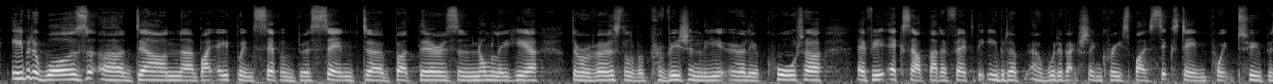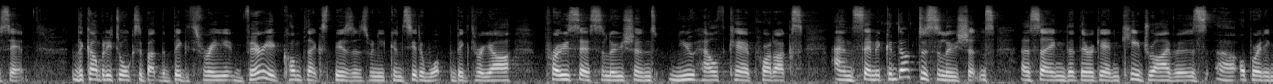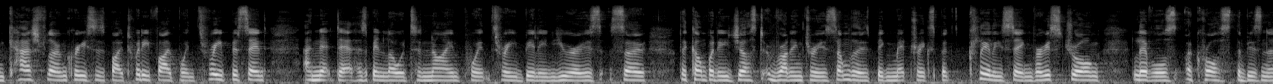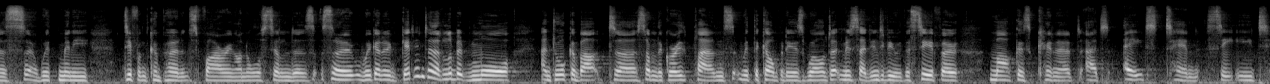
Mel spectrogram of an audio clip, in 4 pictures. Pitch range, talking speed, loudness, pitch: 190-215 Hz, 180 wpm, -16 LUFS, 200 Hz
